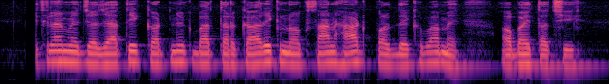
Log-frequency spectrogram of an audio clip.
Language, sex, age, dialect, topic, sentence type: Maithili, male, 41-45, Southern/Standard, agriculture, statement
